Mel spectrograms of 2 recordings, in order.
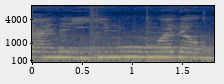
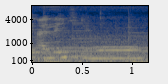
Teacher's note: mim jamak pada perkataan alaihim tu kita membariskan dengan dhammah dan dibaca dengan silah. Alaihim jadi alaihimu.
